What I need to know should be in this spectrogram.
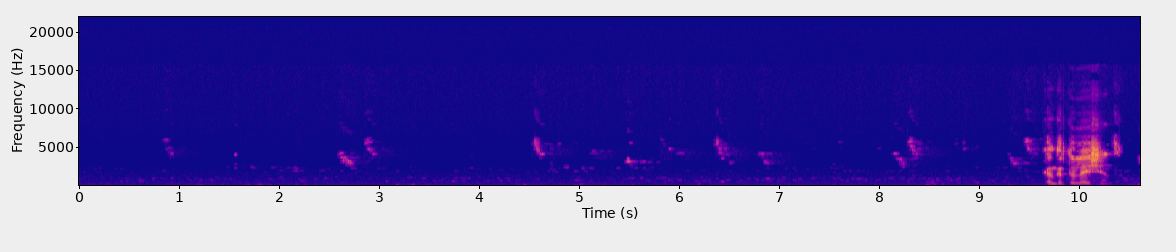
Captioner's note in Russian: птички щебечут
